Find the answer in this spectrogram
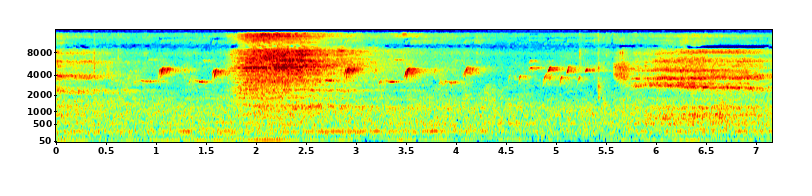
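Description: A small bird chirping repeatedly in short high notes over a steady low rumble of outdoor background noise, with a brief rush of noise about two seconds in.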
